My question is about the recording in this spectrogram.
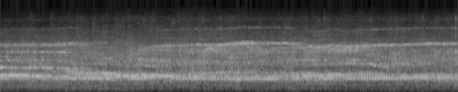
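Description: Large concert audience cheering and whistling: a steady roar of crowd noise with long held yells and whistles over it.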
